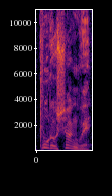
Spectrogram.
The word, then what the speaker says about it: Purosangue: Hij heet Purosangue.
